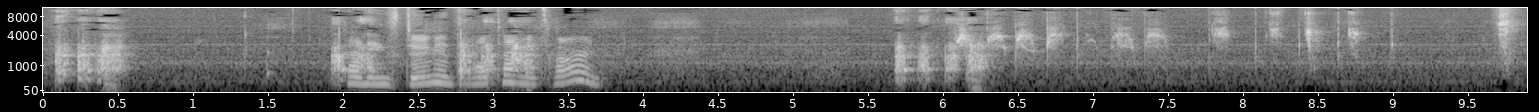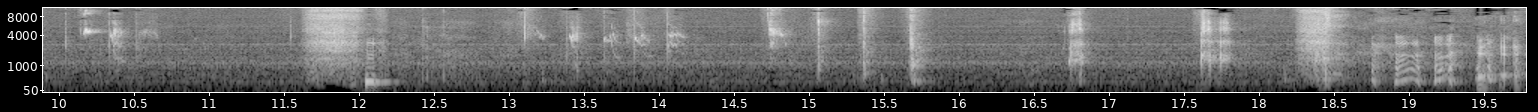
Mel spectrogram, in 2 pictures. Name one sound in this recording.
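A baby babbles and coos up close.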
